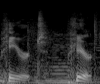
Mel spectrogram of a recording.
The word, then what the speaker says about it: Peart: Peart. – Not. It looks like Pert. – I said Pert for years, but it's Peart.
